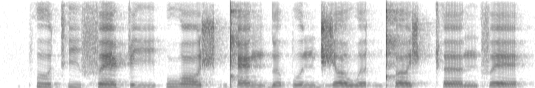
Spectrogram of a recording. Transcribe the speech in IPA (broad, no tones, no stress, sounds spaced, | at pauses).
pʰ ʊ tʰ i f ɛ ʈ i | w ɔ ʃ ǃʼ æ ŋ ɠ ə p ʊ n d͡ʒ ʌ w ə ǃʼ ʌ ʃ ʈʰ ɜ ŋ f ɛ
